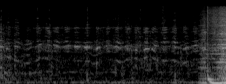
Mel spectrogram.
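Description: An RC rock crawler's electric motor and gears whine, the pitch wavering with the throttle as the truck climbs a wooden ramp. Faint ticks come from its tyres on the wood and the blocks.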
